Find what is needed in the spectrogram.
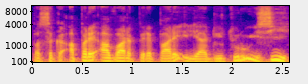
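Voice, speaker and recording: A somewhat breathy man with a Senegalese accent, at a moderate pace with lively intonation. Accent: Senegalese Wolof-accented French. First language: Wolof (speaking French). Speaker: mystic healer, charm maker. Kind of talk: tutorial. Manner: halting, with repetitions and fillers.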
